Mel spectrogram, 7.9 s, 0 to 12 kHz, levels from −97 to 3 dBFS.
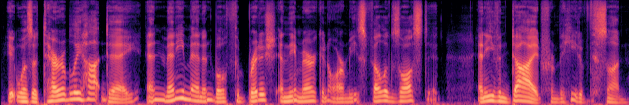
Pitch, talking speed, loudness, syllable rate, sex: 150 Hz, 215 wpm, -18 LUFS, 5.4 syllables/s, female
